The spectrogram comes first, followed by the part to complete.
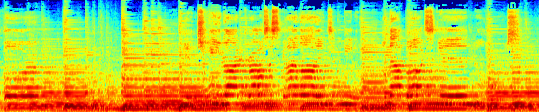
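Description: Acoustic guitar strummed steadily, with a young woman's voice singing over it.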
